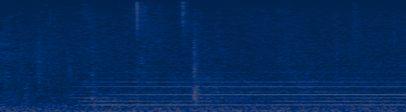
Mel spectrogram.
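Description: A choir sings a sustained chord in a large echoing hall.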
